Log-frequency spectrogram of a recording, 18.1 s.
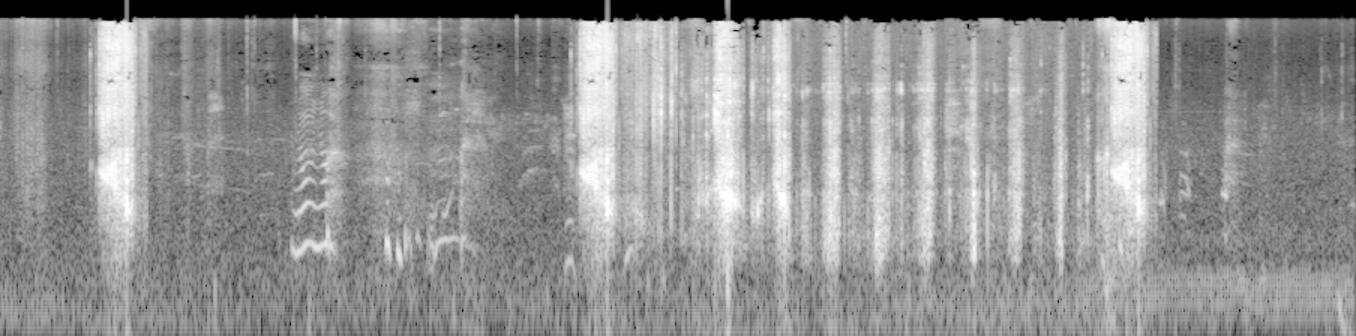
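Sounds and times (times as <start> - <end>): crunchy bite into fruit: 1.2 - 2.1, 7.7 - 15.5
crunchy chewing: 1.2 - 2.2, 7.6 - 15.5.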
